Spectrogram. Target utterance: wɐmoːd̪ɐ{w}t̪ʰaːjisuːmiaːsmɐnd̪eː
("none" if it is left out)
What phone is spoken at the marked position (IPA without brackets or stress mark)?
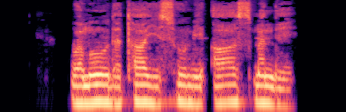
none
